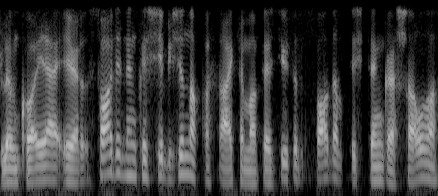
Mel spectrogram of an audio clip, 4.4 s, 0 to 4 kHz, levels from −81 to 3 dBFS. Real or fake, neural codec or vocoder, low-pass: fake; codec, 16 kHz, 0.8 kbps, ZipCodec; 3.6 kHz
